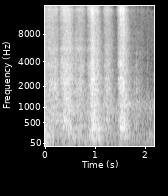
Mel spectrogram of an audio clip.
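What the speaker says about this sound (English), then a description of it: "Just trim any excess off your rails with a saw." A hand saw trims excess off wooden workshop rails, with three rhythmic rasping strokes heard up close and alone.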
